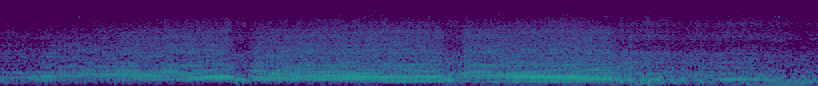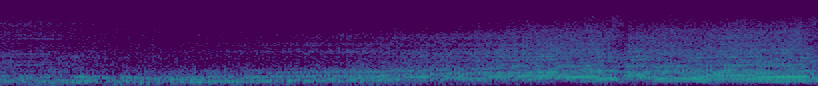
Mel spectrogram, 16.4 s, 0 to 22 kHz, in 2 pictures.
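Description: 1000cc superbike engines racing in Ride 3, a loud sustained whine that climbs and drops with gear shifts and throttle changes, several bikes blending together with no talk.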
